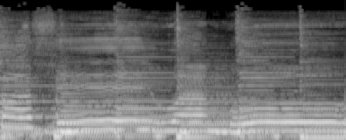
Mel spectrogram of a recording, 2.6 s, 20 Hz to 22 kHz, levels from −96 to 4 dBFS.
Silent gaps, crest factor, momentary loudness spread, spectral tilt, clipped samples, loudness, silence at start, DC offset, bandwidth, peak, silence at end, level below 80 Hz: none; 12 dB; 2 LU; -7 dB/octave; under 0.1%; -17 LUFS; 0 s; under 0.1%; 18 kHz; -4 dBFS; 0 s; -34 dBFS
